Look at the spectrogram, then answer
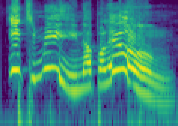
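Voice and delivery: very high, loud cartoon catchphrase voice; hammed-up, high-pitched comic announcement; Napoleón. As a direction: squeal it out, then stretch the name slowly. Comic impression of Napoleon, Mario-like.

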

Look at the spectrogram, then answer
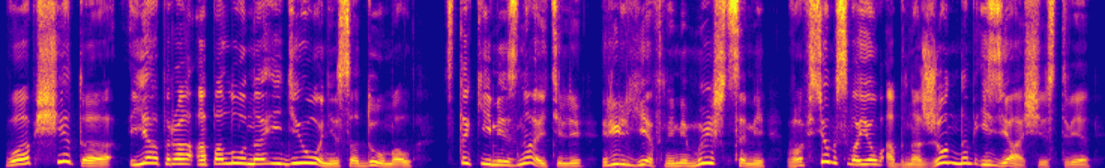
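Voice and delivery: dreamy, languid butler, high; languid sigh. Acted. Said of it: "томно вздохнул дворецкий". (томно, мечтательно)

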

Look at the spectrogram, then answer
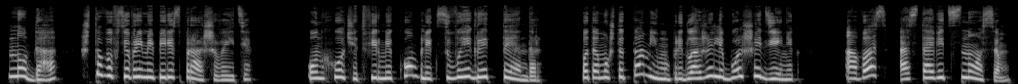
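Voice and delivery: high, heated woman's voice; Lola as wronged wife. A narrator's reading. Lola warning the director about her husband, aggrieved.

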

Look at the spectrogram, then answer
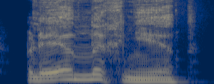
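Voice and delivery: upbeat voice over the radio; cheerful radio voice. A narrator's reading. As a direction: report it gleefully over the radio. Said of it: "весёлым голосом паштета". (весёлый голос по рации)

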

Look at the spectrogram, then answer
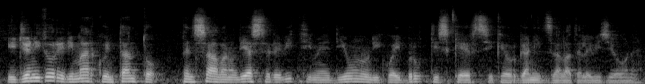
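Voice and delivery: ordinary delivery, nothing marked

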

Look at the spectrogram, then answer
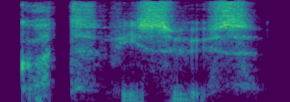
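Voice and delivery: very soft, slow whisper; whispered thought. A narrator's reading. Narrator privately charmed by her offer, whispering slowly. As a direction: breathe it out slowly under the breath.

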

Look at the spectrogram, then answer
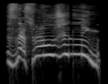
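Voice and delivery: very high, slow outraged bellow; furious yell. Acted. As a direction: roar the word in rage. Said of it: "заорал дикобраз".

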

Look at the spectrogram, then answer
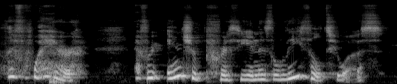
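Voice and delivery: pitched well up, disbelieving objection; incredulous protest. A narrator's reading. Girl objecting to living in a lethal land, high incredulous protest. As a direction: throw the offer back in disbelief, high-pitched.

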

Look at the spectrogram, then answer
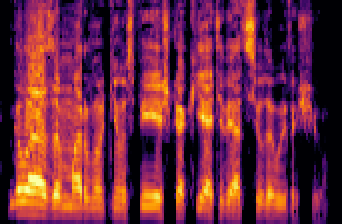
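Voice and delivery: bright, confident promise; upbeat. A narrator's reading. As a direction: cheer her up boldly. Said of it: "оптимистично заявил я".

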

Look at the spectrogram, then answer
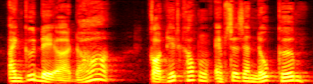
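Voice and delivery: calling out from another room. A narrator's reading. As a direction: call out through the door. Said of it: "nói vọng ra".

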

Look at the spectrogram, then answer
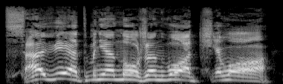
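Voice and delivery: high, slow, drawn-out angry yell; bellowing. A narrator's reading. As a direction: roar it out word by word. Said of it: "заорал Папандополо".

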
